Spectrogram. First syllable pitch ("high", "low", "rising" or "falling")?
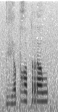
rising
